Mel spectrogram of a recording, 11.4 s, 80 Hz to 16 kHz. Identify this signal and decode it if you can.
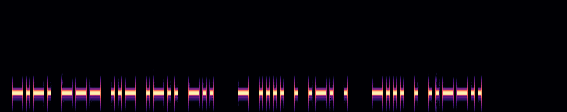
Morse code, heard as a keyed tone, about 17 wpm, 700 Hz. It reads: COULD THERE BE?
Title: Sentences from Top 1000 Words - Review Part 3 - 17wpm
